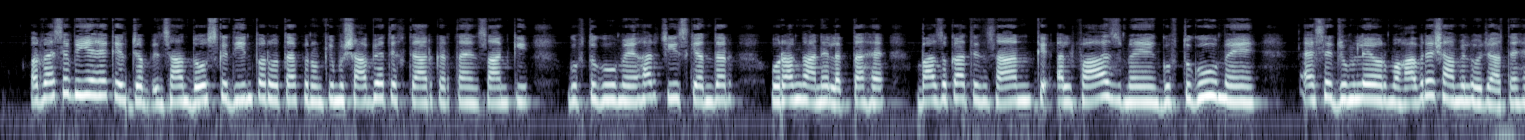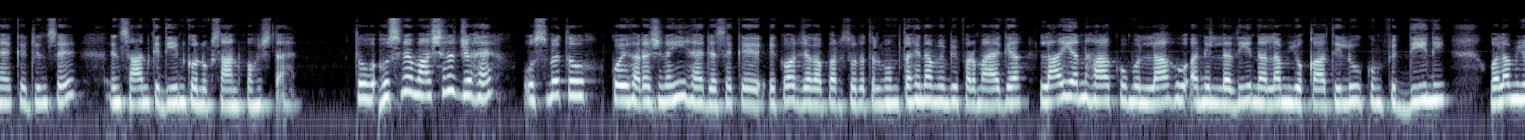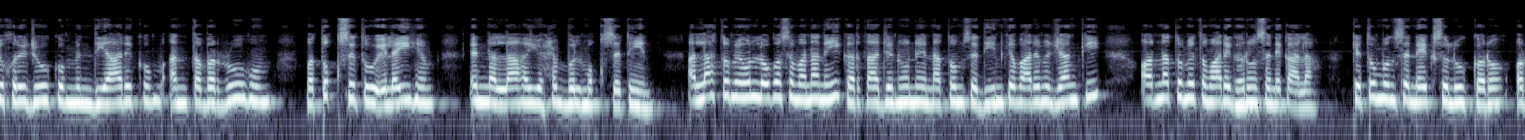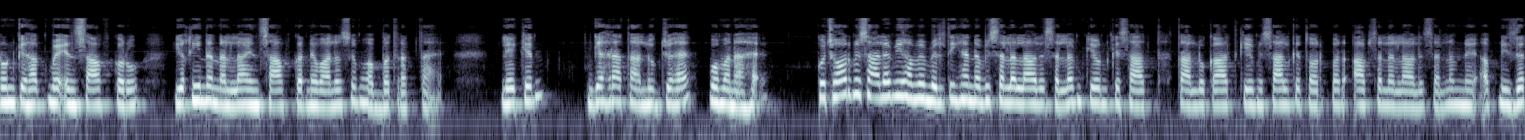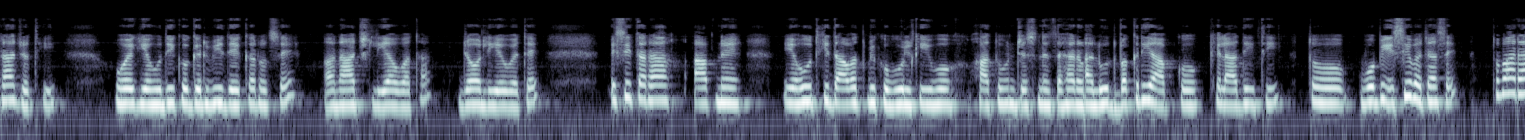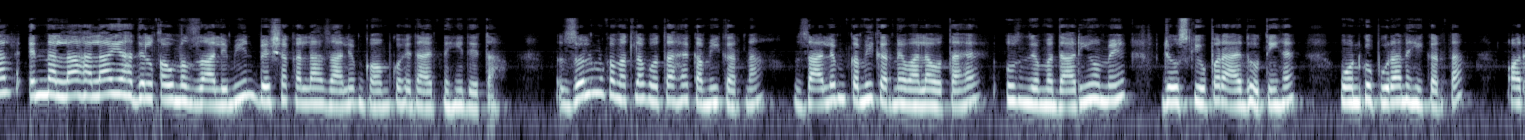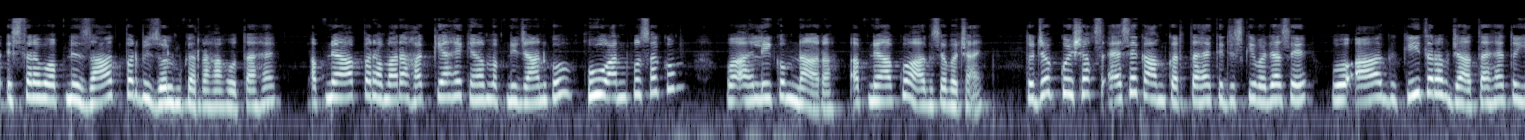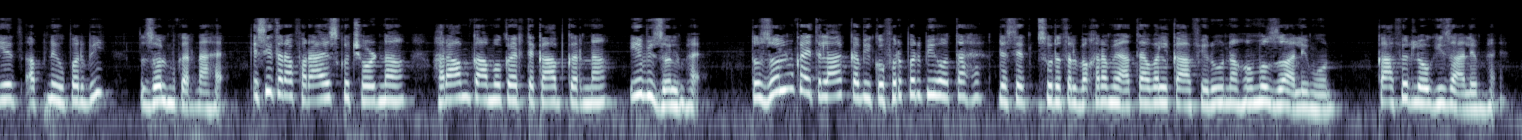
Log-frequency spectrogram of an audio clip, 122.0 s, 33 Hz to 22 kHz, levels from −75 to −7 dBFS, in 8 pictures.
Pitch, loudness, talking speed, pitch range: 195 Hz, -16 LUFS, 195 wpm, 180-220 Hz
